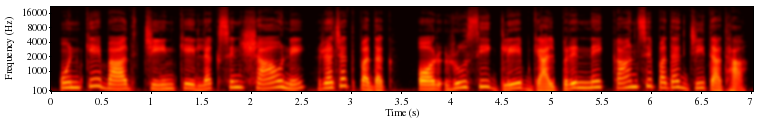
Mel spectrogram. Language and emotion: Hindi, neutral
